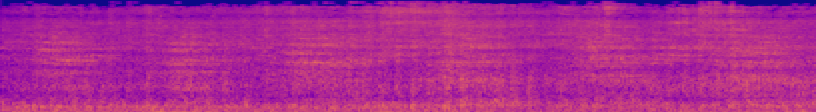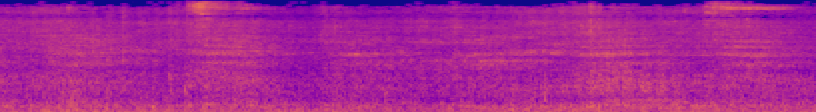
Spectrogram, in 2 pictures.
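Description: Freight train's double-stack intermodal well cars rolling steadily past: a continuous rumble of steel wheels on rail, with faint high tones coming and going above it.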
